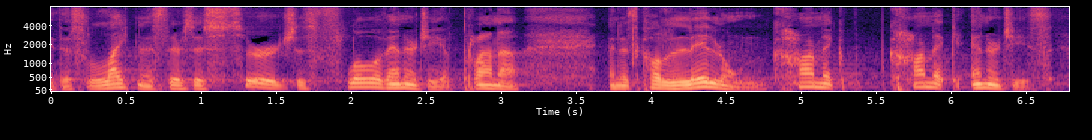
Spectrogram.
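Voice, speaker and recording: A man giving a meditation talk to a group, explaining in vivid images with pauses and restarts. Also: on the low side, darkish tone, breathy edge, long reverb tail. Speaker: meditation teacher. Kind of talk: dharma talk to a retreat group.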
